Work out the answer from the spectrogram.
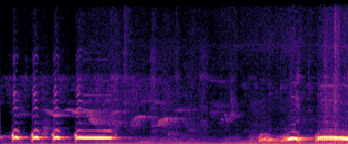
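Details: Zebra dove, a caged Bangkok-type perkutut, singing rapid repeated whistled coos that end in a long held note, then lower rolling coos.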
